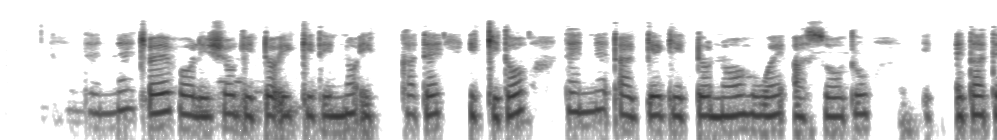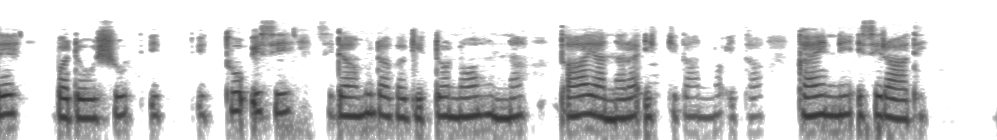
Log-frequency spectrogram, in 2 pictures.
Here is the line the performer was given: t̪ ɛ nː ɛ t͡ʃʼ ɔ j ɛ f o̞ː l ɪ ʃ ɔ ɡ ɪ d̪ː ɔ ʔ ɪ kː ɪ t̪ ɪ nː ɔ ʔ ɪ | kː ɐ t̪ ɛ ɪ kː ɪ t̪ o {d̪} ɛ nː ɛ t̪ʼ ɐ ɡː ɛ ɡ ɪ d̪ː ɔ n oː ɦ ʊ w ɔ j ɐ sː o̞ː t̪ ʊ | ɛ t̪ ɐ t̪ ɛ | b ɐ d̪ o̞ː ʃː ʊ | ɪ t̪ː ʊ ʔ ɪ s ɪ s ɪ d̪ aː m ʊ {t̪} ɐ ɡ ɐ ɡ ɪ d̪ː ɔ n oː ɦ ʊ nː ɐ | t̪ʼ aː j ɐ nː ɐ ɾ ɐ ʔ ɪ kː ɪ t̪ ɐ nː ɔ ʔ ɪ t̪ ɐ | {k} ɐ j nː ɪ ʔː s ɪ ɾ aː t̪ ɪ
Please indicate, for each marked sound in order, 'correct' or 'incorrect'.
incorrect: t̪, incorrect: d̪, correct

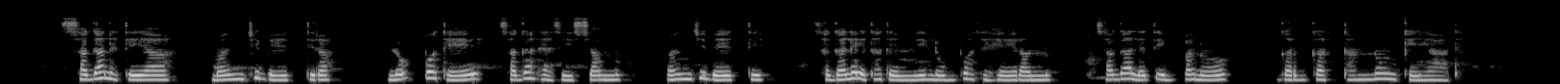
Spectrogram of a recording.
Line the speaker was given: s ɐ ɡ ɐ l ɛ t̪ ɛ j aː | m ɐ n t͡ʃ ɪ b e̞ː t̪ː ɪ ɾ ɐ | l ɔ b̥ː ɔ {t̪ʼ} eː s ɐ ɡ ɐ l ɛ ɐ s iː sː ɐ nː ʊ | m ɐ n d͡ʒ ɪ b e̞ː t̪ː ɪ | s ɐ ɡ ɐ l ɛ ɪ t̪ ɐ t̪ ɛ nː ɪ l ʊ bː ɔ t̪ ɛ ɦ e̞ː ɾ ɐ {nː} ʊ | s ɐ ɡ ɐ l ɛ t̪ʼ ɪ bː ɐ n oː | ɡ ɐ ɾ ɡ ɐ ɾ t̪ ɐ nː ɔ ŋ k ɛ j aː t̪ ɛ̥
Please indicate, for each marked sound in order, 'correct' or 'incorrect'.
incorrect: t̪, correct

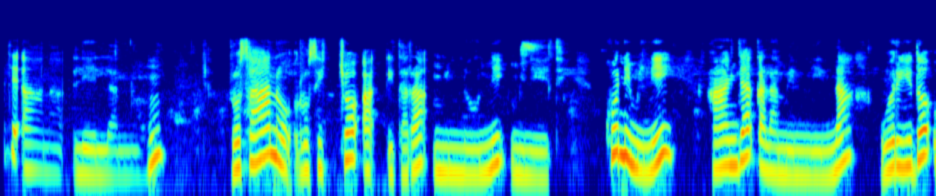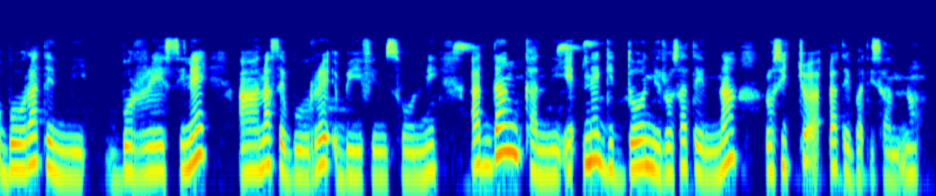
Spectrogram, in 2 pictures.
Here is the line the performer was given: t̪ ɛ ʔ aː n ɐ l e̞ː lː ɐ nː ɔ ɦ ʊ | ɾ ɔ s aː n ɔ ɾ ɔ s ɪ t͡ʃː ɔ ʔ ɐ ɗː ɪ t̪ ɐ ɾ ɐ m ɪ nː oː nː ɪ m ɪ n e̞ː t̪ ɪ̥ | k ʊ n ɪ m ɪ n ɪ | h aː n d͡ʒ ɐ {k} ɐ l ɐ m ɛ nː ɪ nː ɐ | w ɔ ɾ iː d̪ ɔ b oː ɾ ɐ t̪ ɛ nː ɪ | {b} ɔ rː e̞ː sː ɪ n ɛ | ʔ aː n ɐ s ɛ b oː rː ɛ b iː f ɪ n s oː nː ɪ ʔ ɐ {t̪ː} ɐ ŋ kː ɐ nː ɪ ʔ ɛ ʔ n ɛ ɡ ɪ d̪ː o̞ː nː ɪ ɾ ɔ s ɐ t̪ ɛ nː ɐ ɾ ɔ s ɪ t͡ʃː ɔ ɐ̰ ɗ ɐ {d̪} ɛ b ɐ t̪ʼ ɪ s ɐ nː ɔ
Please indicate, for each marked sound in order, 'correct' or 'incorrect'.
incorrect: kʼ, correct, incorrect: d̪ː, incorrect: t̪

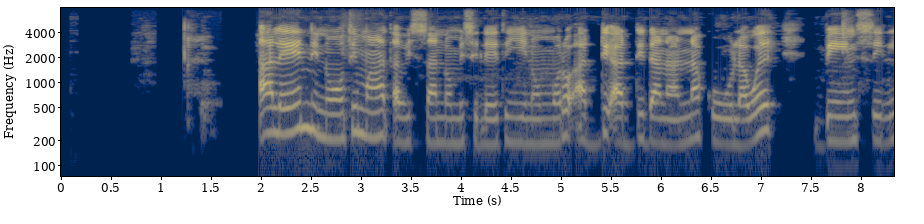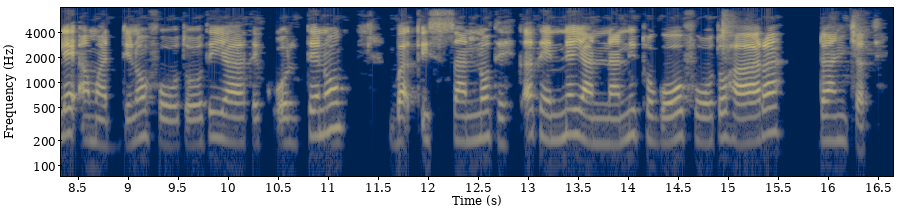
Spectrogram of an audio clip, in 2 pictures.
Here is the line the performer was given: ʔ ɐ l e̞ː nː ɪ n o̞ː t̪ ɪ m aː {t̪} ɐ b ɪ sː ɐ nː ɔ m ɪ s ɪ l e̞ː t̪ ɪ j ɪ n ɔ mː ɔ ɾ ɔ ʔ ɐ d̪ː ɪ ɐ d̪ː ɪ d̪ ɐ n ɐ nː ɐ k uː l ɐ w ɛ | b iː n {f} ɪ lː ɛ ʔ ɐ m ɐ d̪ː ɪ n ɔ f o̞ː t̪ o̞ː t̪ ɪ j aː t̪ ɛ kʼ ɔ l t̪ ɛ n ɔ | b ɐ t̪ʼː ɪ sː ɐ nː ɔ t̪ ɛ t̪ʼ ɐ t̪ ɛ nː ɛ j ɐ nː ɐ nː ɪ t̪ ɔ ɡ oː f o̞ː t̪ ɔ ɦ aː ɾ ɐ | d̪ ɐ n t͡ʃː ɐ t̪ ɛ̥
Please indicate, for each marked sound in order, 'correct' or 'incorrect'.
incorrect: t̪ʼ, incorrect: s

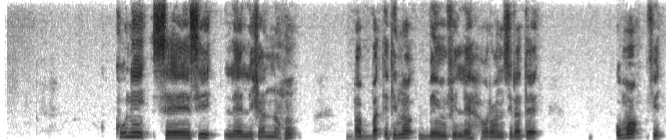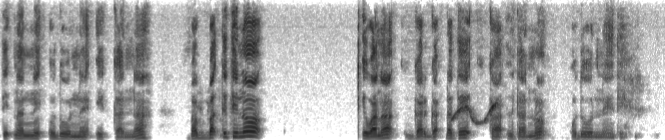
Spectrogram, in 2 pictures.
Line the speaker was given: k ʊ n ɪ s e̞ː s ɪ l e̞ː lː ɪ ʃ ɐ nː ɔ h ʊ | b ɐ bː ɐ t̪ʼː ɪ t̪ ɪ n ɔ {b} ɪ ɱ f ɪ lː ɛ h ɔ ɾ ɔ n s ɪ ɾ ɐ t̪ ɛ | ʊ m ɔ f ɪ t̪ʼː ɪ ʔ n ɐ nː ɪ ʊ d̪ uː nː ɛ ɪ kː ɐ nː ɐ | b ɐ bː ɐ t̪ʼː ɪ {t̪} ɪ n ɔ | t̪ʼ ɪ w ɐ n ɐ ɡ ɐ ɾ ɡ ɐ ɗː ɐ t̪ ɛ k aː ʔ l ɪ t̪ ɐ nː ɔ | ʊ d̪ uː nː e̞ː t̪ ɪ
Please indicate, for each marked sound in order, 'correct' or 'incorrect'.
correct, correct

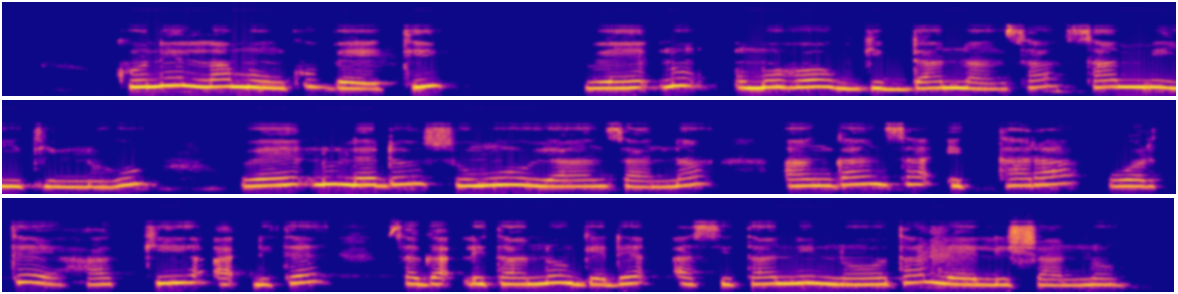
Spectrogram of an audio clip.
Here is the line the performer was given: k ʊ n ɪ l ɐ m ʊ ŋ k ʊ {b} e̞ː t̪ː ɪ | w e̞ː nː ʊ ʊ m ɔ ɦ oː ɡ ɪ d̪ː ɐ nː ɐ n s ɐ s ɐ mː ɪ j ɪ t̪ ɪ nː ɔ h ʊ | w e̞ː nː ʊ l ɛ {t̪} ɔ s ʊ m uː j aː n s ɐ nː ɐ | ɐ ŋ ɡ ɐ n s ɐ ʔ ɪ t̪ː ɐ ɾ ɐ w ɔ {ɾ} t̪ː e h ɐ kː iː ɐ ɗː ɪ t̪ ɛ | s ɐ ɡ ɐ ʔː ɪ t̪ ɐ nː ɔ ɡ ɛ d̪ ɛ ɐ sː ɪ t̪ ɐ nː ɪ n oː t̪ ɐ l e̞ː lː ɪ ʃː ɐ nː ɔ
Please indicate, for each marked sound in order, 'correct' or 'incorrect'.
correct, incorrect: d̪, correct

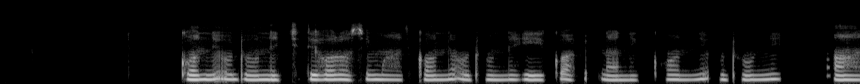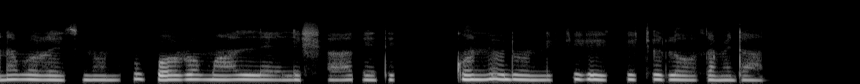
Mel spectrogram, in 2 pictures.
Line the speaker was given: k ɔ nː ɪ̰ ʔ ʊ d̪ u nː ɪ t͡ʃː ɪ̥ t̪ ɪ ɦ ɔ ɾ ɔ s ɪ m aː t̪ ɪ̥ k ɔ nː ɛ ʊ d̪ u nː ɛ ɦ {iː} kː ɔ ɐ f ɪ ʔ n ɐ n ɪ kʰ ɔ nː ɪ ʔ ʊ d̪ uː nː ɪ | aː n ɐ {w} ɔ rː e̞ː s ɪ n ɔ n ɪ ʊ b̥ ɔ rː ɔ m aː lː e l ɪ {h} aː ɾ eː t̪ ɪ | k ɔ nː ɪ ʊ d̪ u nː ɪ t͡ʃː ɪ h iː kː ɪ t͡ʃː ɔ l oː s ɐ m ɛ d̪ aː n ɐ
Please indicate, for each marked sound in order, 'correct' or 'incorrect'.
correct, incorrect: b, incorrect: ʃ

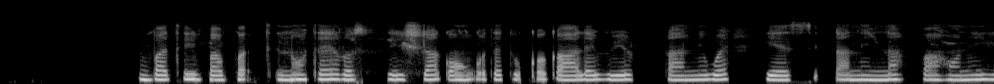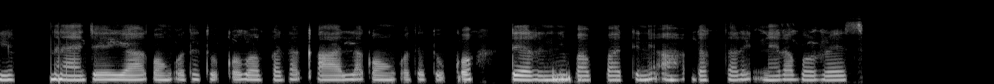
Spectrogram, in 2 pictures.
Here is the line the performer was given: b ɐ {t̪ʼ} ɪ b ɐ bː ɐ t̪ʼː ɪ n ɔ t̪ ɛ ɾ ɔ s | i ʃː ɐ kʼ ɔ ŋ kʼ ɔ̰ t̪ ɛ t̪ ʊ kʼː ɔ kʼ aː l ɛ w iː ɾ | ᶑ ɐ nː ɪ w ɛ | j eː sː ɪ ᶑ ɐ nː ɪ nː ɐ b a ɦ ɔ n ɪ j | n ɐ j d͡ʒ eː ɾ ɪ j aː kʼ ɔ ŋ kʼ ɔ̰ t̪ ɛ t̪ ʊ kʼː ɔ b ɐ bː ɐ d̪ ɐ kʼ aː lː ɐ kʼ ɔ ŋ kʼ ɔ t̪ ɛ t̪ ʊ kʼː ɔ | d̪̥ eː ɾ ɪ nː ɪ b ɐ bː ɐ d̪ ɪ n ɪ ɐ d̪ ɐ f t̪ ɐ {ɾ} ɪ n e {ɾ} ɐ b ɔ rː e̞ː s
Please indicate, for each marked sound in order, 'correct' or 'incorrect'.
correct, correct, correct

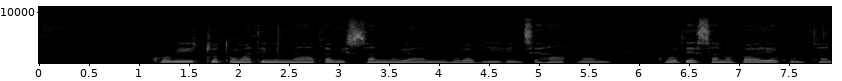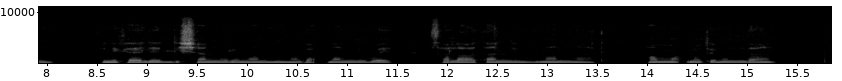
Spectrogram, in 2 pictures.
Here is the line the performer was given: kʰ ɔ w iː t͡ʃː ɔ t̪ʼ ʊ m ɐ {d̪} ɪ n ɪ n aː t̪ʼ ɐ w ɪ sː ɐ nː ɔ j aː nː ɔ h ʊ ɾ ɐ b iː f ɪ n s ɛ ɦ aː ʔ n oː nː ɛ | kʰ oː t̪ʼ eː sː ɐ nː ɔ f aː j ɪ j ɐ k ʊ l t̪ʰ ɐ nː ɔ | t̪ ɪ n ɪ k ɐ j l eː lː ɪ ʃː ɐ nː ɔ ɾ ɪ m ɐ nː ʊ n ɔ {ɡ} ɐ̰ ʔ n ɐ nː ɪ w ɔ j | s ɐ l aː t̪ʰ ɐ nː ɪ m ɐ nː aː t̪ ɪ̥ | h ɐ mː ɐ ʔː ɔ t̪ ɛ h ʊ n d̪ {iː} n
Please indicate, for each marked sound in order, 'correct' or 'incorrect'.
incorrect: t̪, correct, incorrect: aː

